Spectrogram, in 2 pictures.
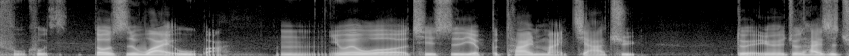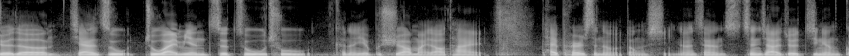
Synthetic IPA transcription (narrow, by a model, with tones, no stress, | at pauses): fṵ˧˥kʰu˥˩d͡zɹ̩˨˩t̪o˥ʊʂɻ̩˥˧wa˥˧ɪʔṵ˥˩ba̰˩ | n̩˥˩ḭ˥nwe˥˩ɪwɔ˨˩t͡ɕʰi˧˥ʂɻ̩˧˥˦jɛ˨˩pu˧˥t̪ʰa˥˩ɪma̰˨˩ɪt͡ɕja̰˥t͡ɕy̰˥˩ | t̪we˥˩ɪʔḭ˥nwe˥˩ɪt͡ɕjo˥˧ʊ˥xa˧˥ɪʂ̬ɻ̩˥˩t͡ɕɥɛ˧˥d̪ə˧ɕɛ˥˩na˧˥ɪt͡su˥˧˩ʈ͡ʂu˥˧wa˥˧ɪmjɛ˥˧nʈ͡ʂt͡su˥ʈ͡ʂʰu˥˩kʰɤ˨˩nə˧˥ŋjɛ˨˩pu˧˥˩ɕy˥jɑ˥˩ʊma˨˩ɪt̪ɑ˥˧ʊt̪ʰa˥˧ɪ | t̪ʰa˥˩ɪpʰə˧˥sə˧˨nə˨˩ʊd̪ə̰˧t̪o̰˥ŋɕḭ˨na˥˧ɕjɑ˥˧ŋʂə˥˧ŋɕ̬ja˥˩la˧ɪt͡ɕjo˥˩ʊt͡ɕi˥˧ljɑ˥˧˩ŋk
